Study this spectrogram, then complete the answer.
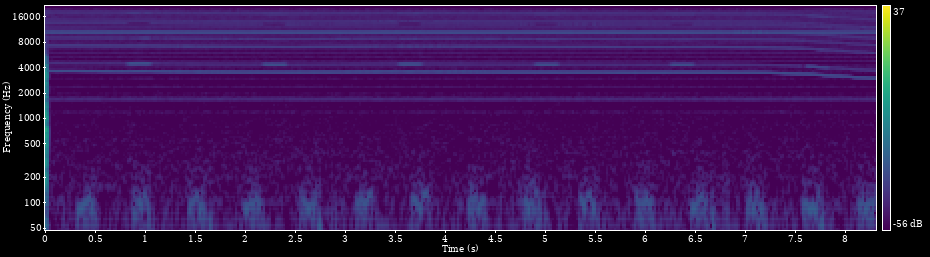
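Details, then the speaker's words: Cirrus SR22T landing at Memphis (M01): faint continuous high-pitched stall warning tone over a low pulsing engine drone during the flare at touchdown, the expected sound of a proper landing. "that's the stall warning which is means you're about to stall which is what you technically want to hear when you're landing"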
